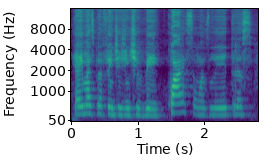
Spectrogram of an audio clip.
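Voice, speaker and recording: In an instructional video for parents, a female literacy teacher patiently sounds out letters, slow and clear. Her voice is a little high.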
